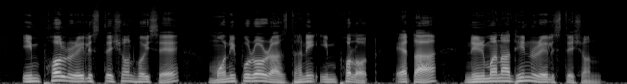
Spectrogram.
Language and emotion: Assamese, neutral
